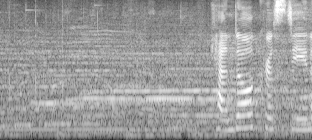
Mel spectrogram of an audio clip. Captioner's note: congregation cheering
